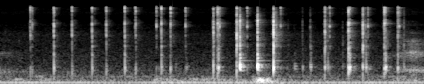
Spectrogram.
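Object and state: Plastic computer mouse.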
